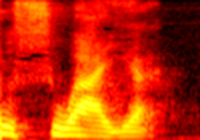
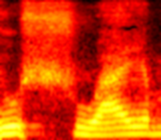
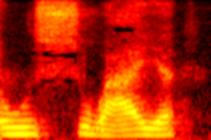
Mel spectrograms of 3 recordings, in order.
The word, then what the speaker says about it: Ushuaia: Ushuaia, como dizem os argentinos. A gente chama de Ushuaia, mas é Ushuaia a pronúncia argentina.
